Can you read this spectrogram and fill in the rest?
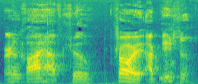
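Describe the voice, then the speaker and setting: A man's voice: medium pitch, fast, fairly bright tone. A man co-hosting a podcast in casual chat, with a hesitant, understated way of reacting. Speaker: podcast co-host.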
